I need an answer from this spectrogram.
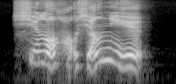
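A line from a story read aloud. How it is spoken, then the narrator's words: Hoarse, tearful. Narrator (Chinese): 新洛眼睛红了红，哑声道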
